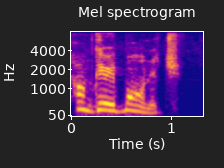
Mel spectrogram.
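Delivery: put-on British accent. Imitating the podcast character Gary Bonnage in his fake British accent. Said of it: "the fake British accent".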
